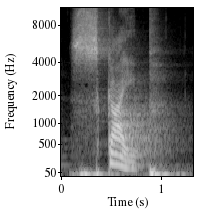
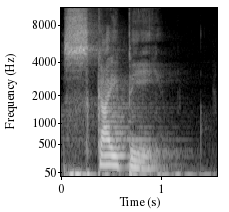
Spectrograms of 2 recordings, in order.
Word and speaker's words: Skype: Skype is only one syllable. There's no E sound on the end. So say Skype, not Skypey. In American English, we say Nike.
